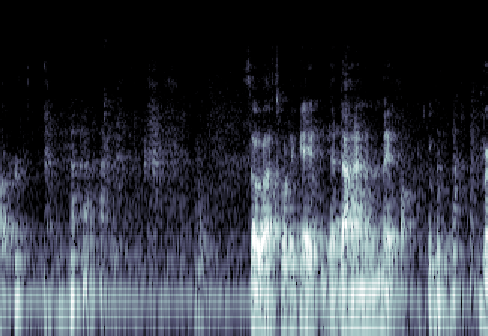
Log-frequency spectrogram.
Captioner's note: laughter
